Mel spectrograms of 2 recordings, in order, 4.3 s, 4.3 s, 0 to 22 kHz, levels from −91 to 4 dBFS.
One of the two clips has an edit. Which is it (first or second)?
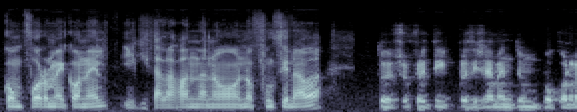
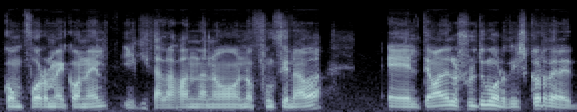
first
